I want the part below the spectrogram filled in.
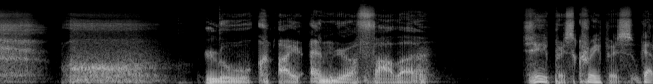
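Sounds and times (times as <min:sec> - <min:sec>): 
heavy breathing into a microphone: 0:00.0 - 0:01.8
speech: 0:02.1 - 0:04.4, 0:05.2 - 0:06.5.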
